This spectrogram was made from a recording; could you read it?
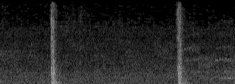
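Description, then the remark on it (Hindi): A door being opened, heard as two sharp clicks about a second apart, like a latch and handle releasing, over a quiet room hum with no one talking. “आपको बुरा लग गया क्या, मुझे दरवाजा खोलने दीजिए। छोड़िए, मैं खोलता हूँ।”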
